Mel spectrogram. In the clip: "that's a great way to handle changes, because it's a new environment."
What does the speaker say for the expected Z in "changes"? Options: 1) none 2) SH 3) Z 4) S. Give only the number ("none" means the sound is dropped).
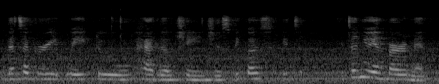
4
